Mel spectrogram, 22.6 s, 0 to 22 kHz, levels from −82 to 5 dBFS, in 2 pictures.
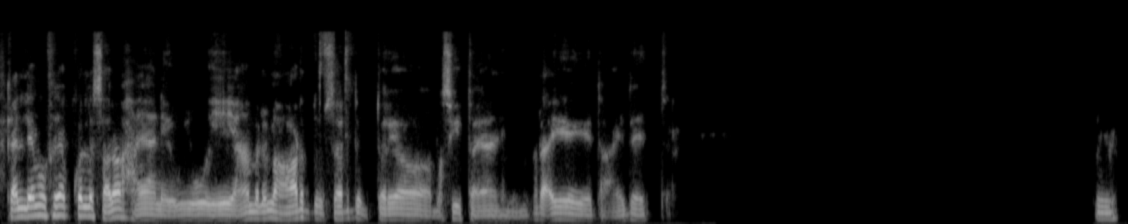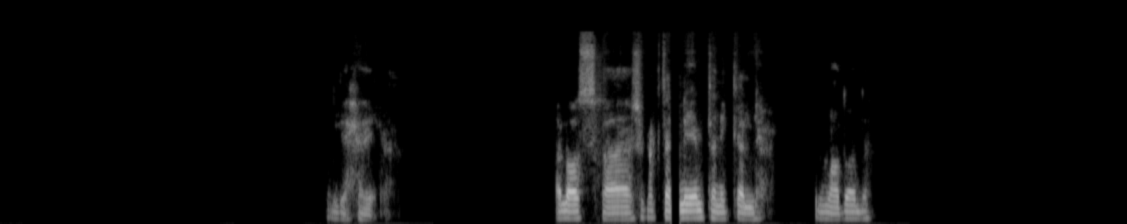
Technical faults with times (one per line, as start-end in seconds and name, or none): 17.98-18.07 Bluetooth stall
